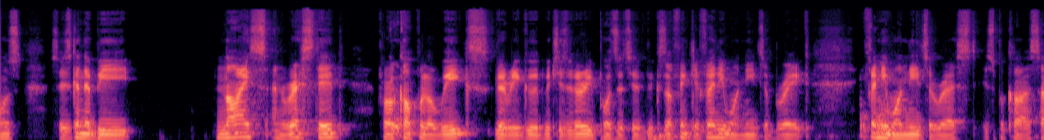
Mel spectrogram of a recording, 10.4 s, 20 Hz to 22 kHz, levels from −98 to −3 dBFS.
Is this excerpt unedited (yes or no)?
no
